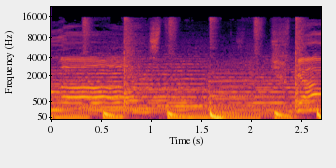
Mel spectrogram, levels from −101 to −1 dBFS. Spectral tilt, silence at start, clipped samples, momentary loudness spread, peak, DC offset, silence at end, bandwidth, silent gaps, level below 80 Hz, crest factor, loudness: -6 dB/octave; 0 s; under 0.1%; 5 LU; -8 dBFS; under 0.1%; 0 s; 16 kHz; none; -30 dBFS; 14 dB; -24 LUFS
